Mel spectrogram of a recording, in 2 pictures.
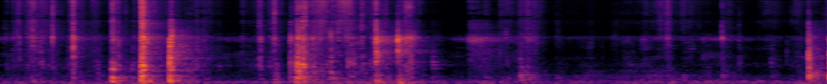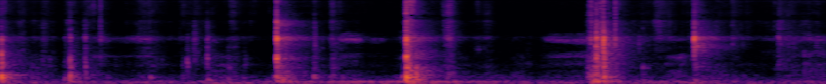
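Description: Plastic engine-bay trim being pried and pulled free by hand: irregular clicks, snaps and scraping rustles in short bursts, the busiest stretches about a second and two to three seconds in, then single knocks every second or two.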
